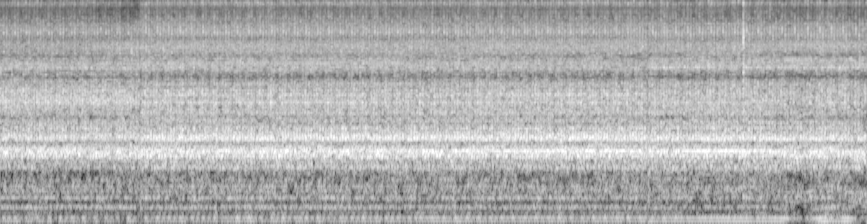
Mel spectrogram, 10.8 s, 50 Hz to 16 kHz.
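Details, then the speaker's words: Timor DOHC (Kia Sephia S515i) fuel-injected engine at idle with the CO potentiometer turned below its lowest point: a thin, rough, hunting idle that sounds starved of fuel. It is then raised until the engine sounds normal. "Nah sampai suara mesin ini seperti kekurangan bahan bakar ya teman-teman ya. berarti ini sudah lebih kecil dari titik terendah."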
